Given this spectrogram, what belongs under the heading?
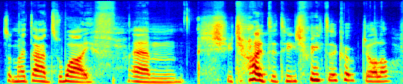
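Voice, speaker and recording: A woman's voice: on the high side, a little slow. A young woman rugby player from Wales, chatting casually and laughing at herself. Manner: giggly, self-deprecating. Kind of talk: casual group chat.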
